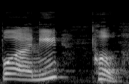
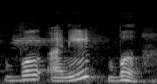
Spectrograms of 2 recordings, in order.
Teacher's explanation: प वर्गामधील कठोर व्यंजन आहेत आपली प आणि फ आणि मृदू व्यंजन आहेत आपले ब आणि भ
